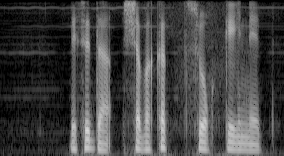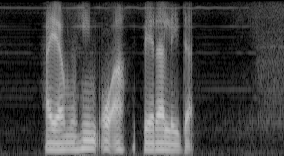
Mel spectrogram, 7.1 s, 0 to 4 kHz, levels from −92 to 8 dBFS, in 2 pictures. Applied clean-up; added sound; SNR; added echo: neural separator model SepFormer WHAM!.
